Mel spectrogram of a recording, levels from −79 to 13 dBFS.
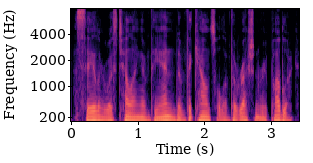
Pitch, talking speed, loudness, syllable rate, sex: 100 Hz, 245 wpm, -16 LUFS, 6.2 syllables/s, male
